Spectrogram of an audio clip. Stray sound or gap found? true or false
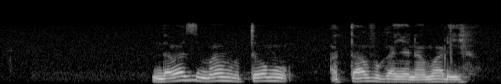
false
